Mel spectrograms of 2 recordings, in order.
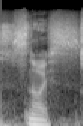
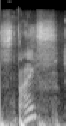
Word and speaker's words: Snow Ice: Is it Snow Ice? – Snow Ice. – Yeah, I was like, is it Snice? – It's so snicey around here.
